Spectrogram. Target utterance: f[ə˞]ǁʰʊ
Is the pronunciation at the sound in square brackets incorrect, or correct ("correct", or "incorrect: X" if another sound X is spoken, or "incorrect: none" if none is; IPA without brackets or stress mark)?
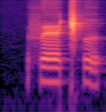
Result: correct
